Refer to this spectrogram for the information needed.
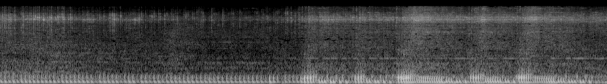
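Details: Grom with newly installed Nibbi PE22 carb on stock settings; small single fast, erratic ticks with throttle blips over street noise; idle too high, suspected to need a smaller slow jet, not confirmed.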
